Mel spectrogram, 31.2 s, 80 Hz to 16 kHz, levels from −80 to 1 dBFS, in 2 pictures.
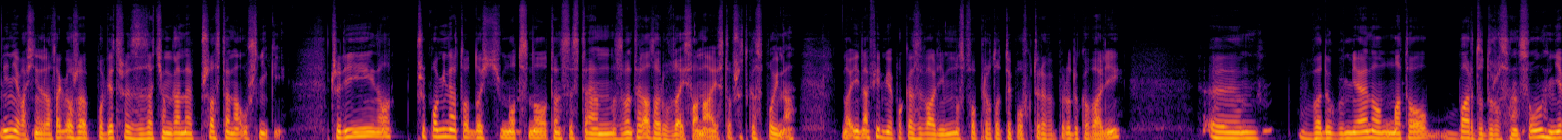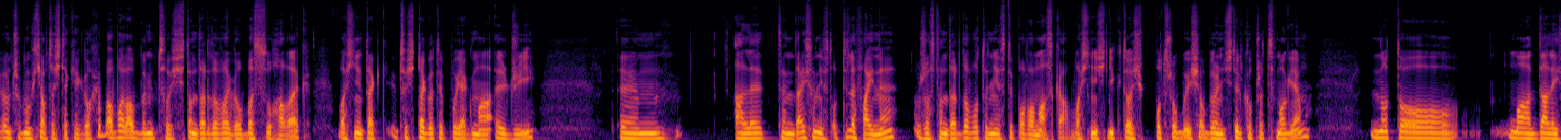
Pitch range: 125-145 Hz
